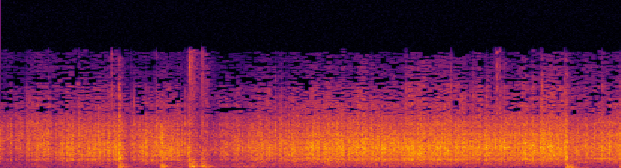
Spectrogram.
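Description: Aerial fireworks shells bursting overhead: a dense crackling hiss from the glittering stars grows louder after the first second, cut by a few sharp booms around a second in and another near the end.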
